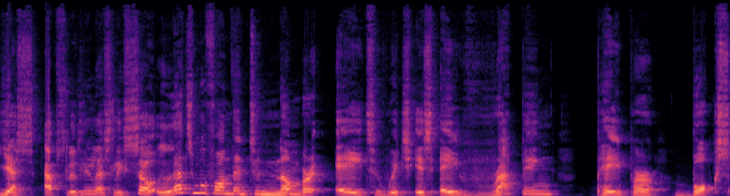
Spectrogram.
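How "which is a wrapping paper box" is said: slow, careful, deliberate word-by-word enunciation. Presenting list item eight, a tongue twister, speaking slowly. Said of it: "I'm saying this slowly".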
